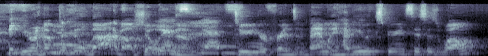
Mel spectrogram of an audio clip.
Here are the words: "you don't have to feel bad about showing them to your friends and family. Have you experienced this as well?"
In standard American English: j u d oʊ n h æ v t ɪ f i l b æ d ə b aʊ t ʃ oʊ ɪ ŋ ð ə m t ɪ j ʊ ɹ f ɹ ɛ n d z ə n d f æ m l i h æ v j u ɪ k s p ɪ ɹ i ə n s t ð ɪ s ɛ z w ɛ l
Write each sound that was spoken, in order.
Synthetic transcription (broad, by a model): j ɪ d oʊ n h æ f t ɪ f i l b æ d ə b aʊ t ʃ oʊ ɪ ŋ ð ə m t ɪ j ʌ ɹ f ɹ ɛ n d z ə n f æ m l i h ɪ v j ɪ k s p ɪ ɹ i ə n s ð ɪ s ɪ z w ɛ l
